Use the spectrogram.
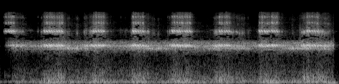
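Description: Crickets chirp steadily over a constant high-pitched trill, with brighter bursts pulsing in a regular rhythm about twice per second. No voices, just the insects.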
